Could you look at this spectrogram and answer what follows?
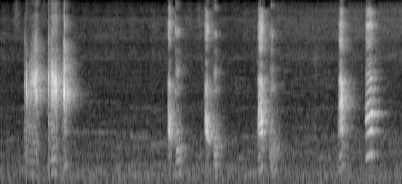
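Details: Female African grey parrot, kept indoors and chatty, practising learned words such as "I love you" and "apple": about seven short, raspy, speech-like bursts come in clusters with pauses between them, and a faint low hum sits underneath.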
